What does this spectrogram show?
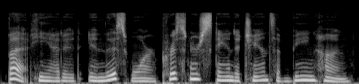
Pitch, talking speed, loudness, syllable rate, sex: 175 Hz, 215 wpm, -18 LUFS, 5.1 syllables/s, female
